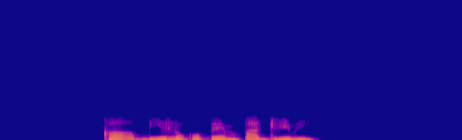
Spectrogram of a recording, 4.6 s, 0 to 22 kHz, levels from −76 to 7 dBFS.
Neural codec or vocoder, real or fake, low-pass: codec, 16 kHz, 1 kbps, X-Codec, WavLM features, trained on Multilingual LibriSpeech; fake; 3.6 kHz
